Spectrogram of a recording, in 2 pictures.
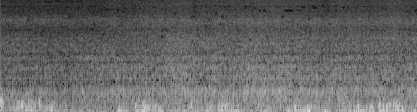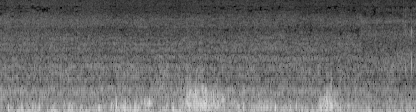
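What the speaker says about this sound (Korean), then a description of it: "바람은 살살 불고 있고" A gentle wind blows over the rough sea along a coastal road on Jeju, rumbling low against the microphone with soft, uneven gusts and distant surf.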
